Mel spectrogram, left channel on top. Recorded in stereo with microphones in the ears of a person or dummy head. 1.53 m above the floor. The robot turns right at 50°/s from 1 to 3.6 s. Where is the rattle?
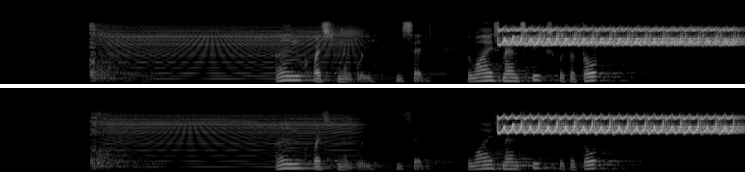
No rattle in this recording.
